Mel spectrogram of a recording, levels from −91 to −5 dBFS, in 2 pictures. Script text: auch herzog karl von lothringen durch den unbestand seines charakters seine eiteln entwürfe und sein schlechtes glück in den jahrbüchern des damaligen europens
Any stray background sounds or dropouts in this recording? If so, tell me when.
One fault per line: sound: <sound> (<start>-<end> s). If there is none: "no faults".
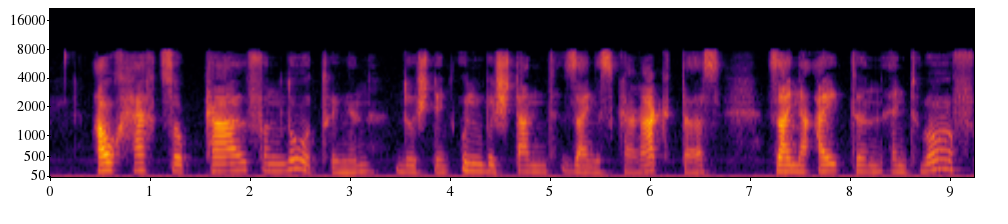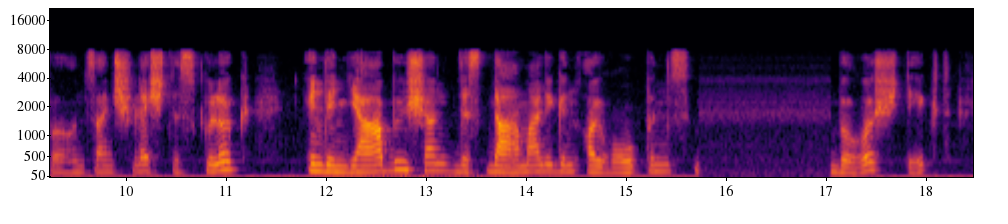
no faults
